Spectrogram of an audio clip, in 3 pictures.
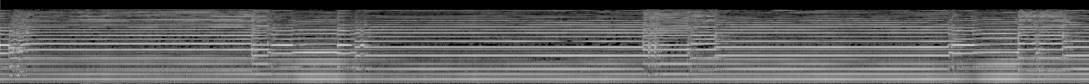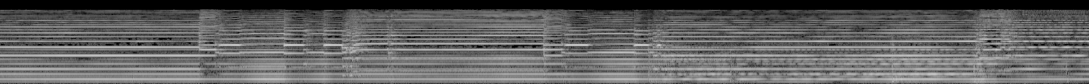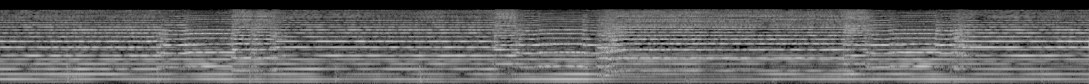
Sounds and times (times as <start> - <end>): Bagpipes: 0.0 - 32.6.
